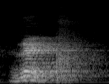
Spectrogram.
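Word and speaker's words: read: I have रेड। तीनों same spelling, तीनों same होती है, रीड लेकिन बोलते हैं रीड, रेड रेड है।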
